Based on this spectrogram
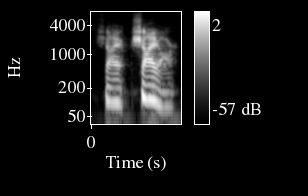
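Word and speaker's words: Shi'ar: The connections that haven't happened yet, X-Men, obviously, the She-Ra, which have been rumored for the MCU for a long time, the Shi-Ra. Is that how you say it? Shi-Ar.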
